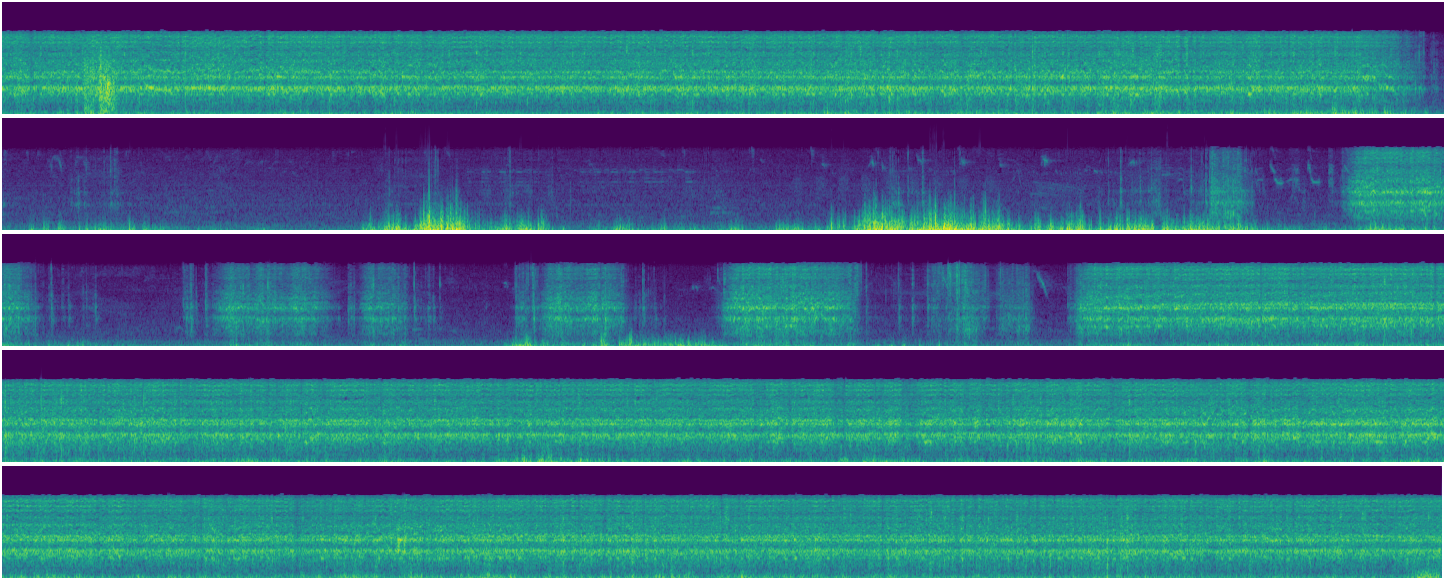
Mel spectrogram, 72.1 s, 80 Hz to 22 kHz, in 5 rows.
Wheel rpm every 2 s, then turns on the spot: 230, 240, 230, 240, 230, 220, 210, 10, 0, 0, 0, 0, 0, 10, 70, 20, 10, 30, 80, 30, 210, 230, 230, 230, 230, 230, 230, 220, 230, 230, 230, 230, 230, 230, 230, 230.
none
